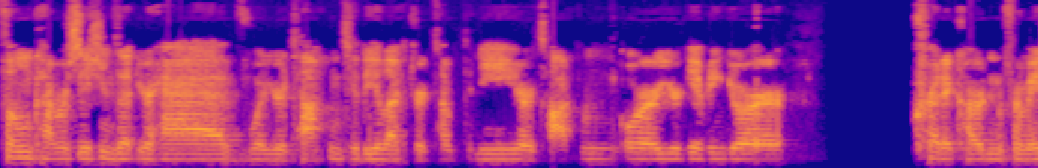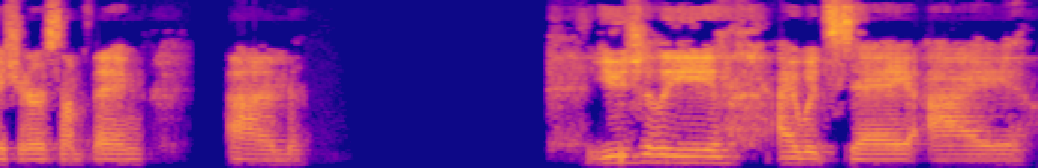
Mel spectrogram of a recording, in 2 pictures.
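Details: Adult male who reports stuttering with blocks, repetitions and secondary facial behaviours, severe since age seven. Stuttering.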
